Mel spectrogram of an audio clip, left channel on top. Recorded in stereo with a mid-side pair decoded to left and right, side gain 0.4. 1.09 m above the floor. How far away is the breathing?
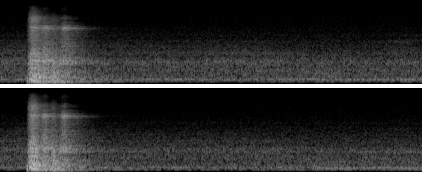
About 1.1 m.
